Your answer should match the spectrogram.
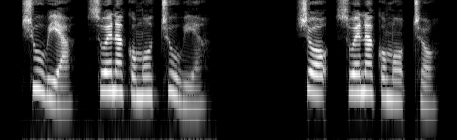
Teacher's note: esas letras se pronuncian como una especie de che o sh. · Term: yeísmo reilado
